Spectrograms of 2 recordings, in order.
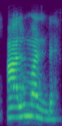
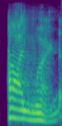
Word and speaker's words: almond: Almond. Almond. That is the wrong pronunciation, in which we have to drop the sound of L. L is silent in it is almond.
